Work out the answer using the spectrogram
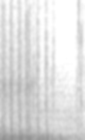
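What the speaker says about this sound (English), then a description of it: "The sound of gunshots rings out." Rapid automatic gunfire from the video game NIKKE rattles in a quick, dense burst of shots, faint and lasting under a second.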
